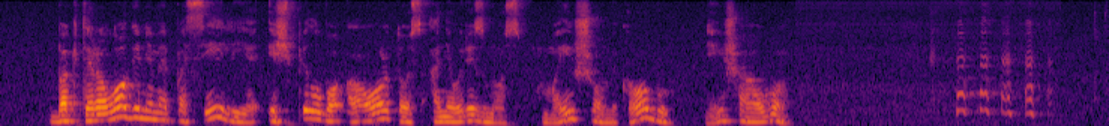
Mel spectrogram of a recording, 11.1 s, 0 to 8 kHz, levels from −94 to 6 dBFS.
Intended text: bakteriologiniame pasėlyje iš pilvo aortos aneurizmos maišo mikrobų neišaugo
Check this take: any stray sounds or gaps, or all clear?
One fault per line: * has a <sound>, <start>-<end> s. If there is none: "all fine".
* has a laugh, 9.0-10.5 s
